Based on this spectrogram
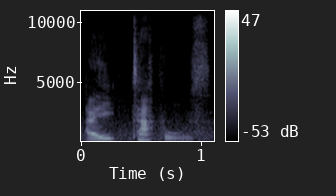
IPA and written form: eɪ. ˈta. p(ə)lz (Ate + apples)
